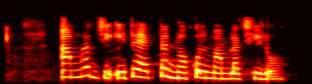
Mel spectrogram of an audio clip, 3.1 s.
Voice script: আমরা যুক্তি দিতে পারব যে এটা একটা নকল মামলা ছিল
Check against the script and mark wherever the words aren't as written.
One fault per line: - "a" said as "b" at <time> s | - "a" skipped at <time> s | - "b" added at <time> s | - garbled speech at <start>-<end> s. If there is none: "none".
- "যুক্তি দিতে পারব" skipped at 0.9 s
